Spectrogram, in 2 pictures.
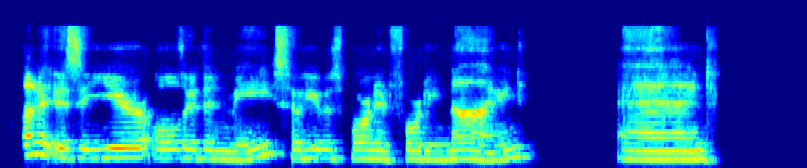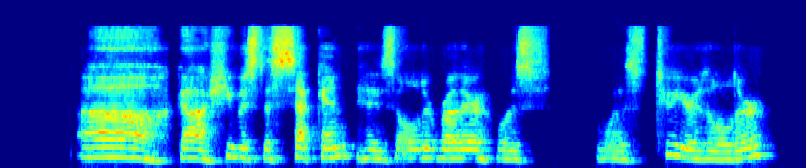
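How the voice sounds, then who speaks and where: A woman with an American accent speaks at a very slow pace over a quiet background. Her fairly low pitch shows ordinary variation. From US Northeast, Philadelphia suburbs. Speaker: interviewee. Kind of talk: interview. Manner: casual, conversational.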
